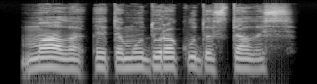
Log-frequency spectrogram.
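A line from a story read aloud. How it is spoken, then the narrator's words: Gloomy, through gritted teeth. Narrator (Russian): мрачно процедил Ихлас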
